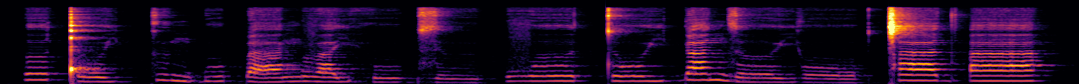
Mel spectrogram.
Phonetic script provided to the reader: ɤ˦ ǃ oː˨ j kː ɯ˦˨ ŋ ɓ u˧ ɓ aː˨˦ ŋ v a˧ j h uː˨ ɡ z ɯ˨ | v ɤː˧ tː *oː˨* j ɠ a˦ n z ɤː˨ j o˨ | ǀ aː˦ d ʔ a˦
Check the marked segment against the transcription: incorrect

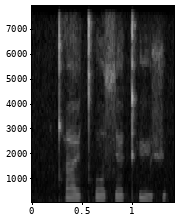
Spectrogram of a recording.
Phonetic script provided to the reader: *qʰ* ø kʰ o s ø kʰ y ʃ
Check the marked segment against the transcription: correct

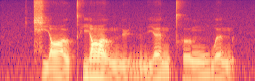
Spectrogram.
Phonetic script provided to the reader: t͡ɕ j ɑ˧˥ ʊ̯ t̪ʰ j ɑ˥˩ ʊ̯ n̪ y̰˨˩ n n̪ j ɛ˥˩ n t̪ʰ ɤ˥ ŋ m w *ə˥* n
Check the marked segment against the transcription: incorrect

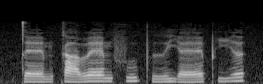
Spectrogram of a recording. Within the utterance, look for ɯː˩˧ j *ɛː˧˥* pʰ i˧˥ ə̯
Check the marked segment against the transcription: incorrect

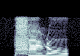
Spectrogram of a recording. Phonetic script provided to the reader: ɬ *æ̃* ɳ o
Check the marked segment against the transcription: correct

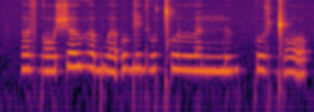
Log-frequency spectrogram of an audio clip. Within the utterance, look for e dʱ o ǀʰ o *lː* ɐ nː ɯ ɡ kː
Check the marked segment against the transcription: correct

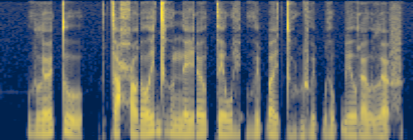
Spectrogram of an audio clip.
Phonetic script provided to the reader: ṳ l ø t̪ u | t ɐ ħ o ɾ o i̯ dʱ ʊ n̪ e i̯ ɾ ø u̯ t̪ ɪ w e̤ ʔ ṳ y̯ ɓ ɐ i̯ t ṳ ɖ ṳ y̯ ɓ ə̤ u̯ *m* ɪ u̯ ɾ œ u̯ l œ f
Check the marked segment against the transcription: incorrect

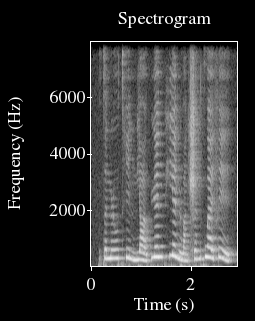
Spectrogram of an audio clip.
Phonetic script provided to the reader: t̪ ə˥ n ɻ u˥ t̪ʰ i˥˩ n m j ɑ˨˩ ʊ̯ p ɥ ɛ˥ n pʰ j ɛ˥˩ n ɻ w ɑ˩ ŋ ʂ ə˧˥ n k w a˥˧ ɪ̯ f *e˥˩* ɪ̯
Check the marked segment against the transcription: correct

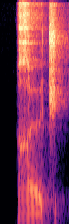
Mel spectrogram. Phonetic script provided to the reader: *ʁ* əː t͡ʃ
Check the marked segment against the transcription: correct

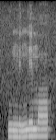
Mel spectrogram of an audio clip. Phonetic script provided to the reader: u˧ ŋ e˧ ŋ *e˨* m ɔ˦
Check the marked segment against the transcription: incorrect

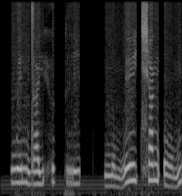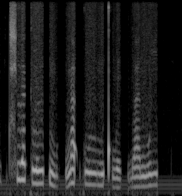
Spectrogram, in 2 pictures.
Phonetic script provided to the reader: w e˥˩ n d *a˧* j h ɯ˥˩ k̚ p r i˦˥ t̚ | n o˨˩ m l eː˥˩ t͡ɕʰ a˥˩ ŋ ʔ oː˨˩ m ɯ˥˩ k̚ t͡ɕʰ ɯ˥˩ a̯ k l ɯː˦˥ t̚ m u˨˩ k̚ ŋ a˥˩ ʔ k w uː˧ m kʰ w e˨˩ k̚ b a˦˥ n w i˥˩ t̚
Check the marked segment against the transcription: incorrect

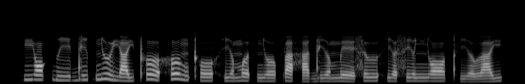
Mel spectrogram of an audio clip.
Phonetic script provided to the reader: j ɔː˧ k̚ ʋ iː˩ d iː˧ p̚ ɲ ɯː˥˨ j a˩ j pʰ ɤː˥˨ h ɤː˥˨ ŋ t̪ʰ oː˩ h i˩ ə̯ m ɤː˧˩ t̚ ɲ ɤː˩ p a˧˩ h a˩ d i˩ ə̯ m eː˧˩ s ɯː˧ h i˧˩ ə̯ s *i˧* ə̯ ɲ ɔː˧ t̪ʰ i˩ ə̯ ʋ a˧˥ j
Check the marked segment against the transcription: correct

